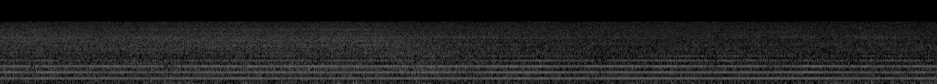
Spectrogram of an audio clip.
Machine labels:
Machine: fan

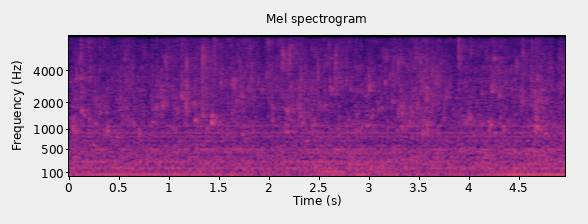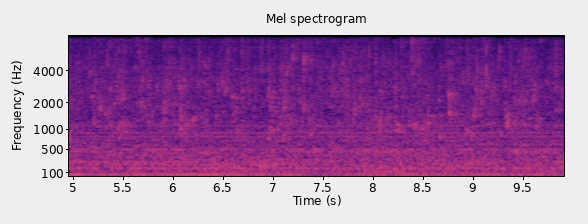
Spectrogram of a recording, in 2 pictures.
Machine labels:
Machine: pump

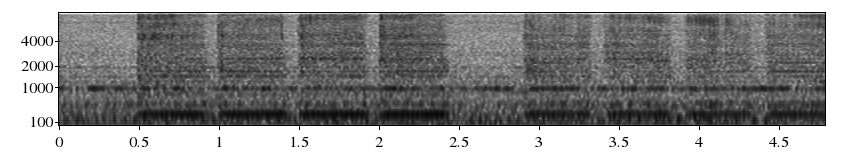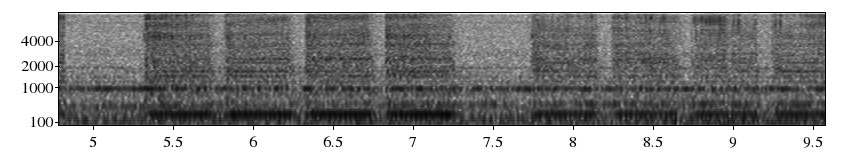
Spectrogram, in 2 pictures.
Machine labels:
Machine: slide rail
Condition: abnormal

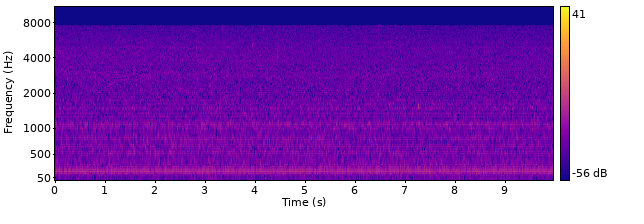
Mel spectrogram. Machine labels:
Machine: pump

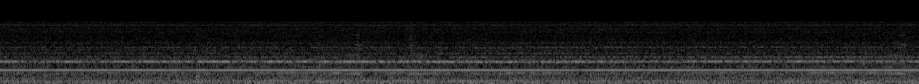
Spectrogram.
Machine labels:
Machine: slide rail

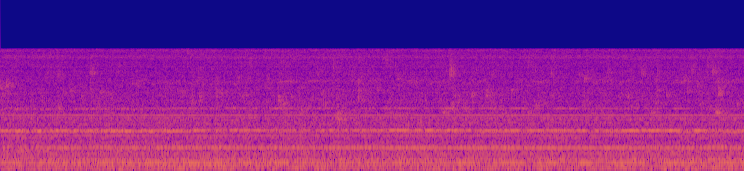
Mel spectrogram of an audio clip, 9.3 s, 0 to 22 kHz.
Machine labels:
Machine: pump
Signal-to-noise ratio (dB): -6 dB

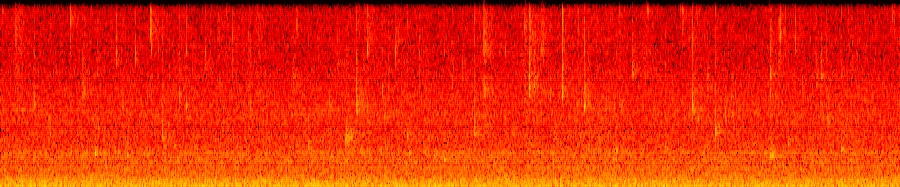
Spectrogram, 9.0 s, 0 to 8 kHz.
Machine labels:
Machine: pump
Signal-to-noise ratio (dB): 0 dB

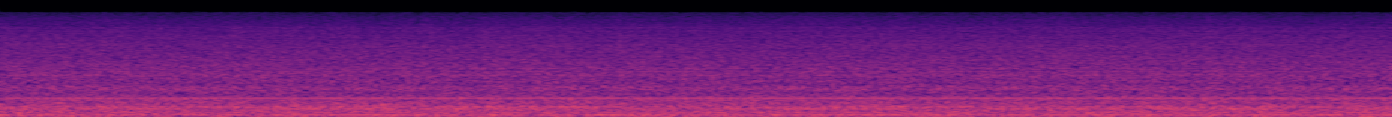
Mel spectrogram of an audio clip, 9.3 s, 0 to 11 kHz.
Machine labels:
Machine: slide rail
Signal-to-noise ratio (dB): -6 dB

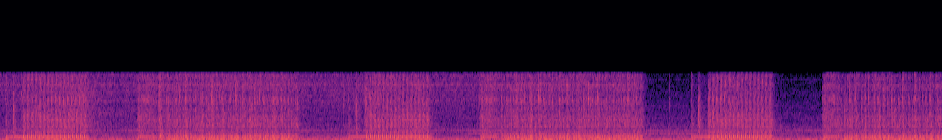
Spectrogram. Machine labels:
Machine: slide rail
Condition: abnormal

